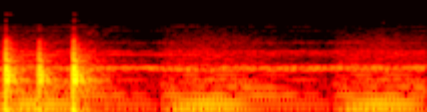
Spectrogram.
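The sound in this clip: Knocking on a door: three quick, sharp raps at the start, followed by a low, steady background hum.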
